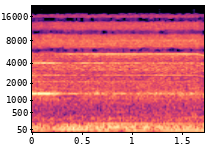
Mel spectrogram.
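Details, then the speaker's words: High-speed DC 12V 3.30A brushless ball-bearing fan after linear soft start: loud steady high-pitched whoosh with fixed whistling tones at tens of thousands of RPM, held by hand to stop it flying; healthy, normally noisy. "Kebisingannya sendiri ini cukup bising pastinya ya, karena RPM-nya tinggi, berpuluh-puluh ribu, pastinya bising."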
